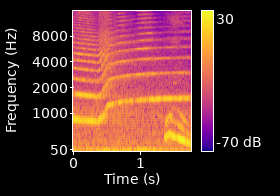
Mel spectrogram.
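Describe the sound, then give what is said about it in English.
An emergency vehicle siren wails past outside a window in South Central, its tone sweeping and dipping in pitch as it moves by, fairly loud but muffled as heard from indoors through the window, with steady background noise. “We're in South Central here, and we have sirens go past the window.”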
